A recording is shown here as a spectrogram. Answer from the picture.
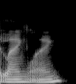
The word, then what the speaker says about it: ylang-ylang: You know, lavender works really good for sleep, but if you have anxiety, try Lang Lang, because Lang Lang oil, which is spelled Y-L-A-N-G, Y-L-A-N-G,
